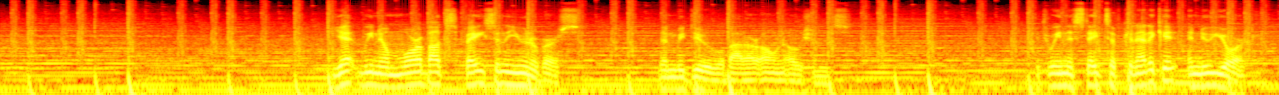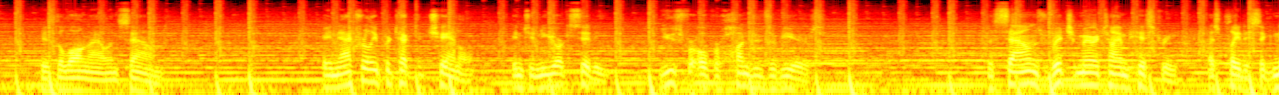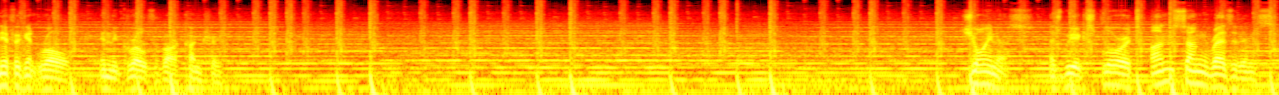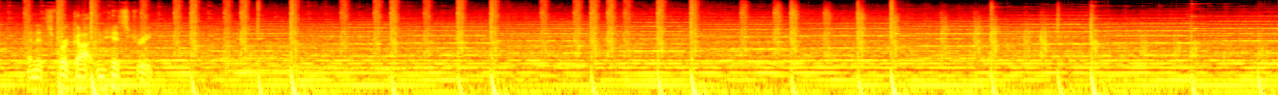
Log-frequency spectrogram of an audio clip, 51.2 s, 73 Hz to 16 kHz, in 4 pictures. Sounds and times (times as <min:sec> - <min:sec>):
Music: 0:00.0 - 0:51.1
Speech: 0:03.3 - 0:05.8, 0:06.6 - 0:08.5, 0:10.4 - 0:12.6, 0:13.2 - 0:14.5, 0:16.0 - 0:21.0, 0:22.7 - 0:27.9, 0:35.2 - 0:40.0.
